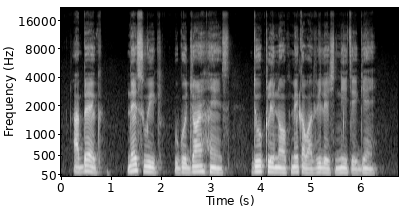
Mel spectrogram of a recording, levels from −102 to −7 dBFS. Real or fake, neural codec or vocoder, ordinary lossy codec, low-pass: real; none; none; 19.8 kHz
